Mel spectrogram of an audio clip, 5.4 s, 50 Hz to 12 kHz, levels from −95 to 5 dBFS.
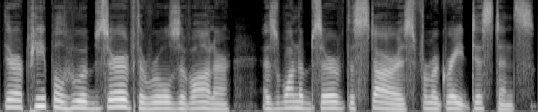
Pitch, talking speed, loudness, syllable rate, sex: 175 Hz, 200 wpm, -16 LUFS, 5.9 syllables/s, female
